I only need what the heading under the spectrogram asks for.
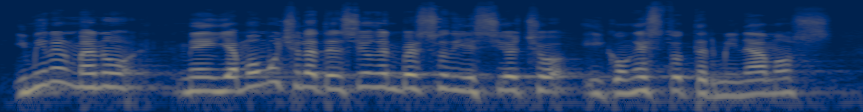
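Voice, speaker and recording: A man preaching a sermon as pastor, calling the congregation brothers and putting questions to them, swinging from quiet, slow passages to loud, raised ones. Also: very high voice.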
